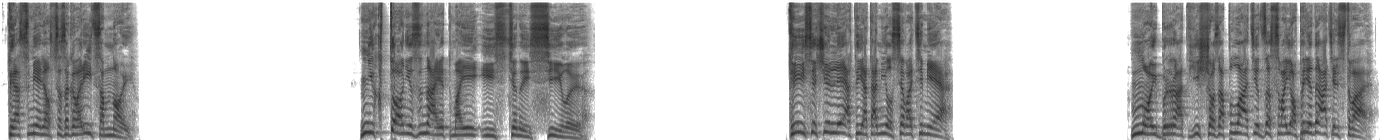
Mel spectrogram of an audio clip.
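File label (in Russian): тёмный эльф, Дикторы пародисты; parodist; comic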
